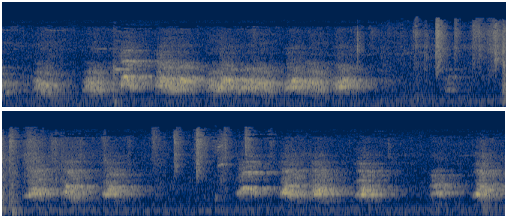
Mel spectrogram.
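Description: A dog barking in quick repeated barks, several a second. The barking pauses for about two seconds in the middle, where a few sharp clicks are heard, then starts up again.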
